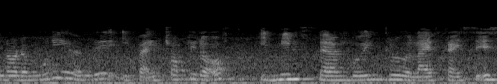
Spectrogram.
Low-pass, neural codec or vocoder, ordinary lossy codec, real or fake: 7.2 kHz; none; MP3, 24 kbps; real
